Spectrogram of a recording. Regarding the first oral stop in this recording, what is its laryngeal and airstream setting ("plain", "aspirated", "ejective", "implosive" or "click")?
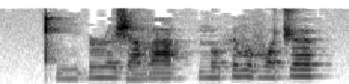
aspirated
